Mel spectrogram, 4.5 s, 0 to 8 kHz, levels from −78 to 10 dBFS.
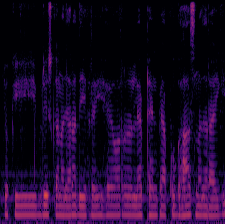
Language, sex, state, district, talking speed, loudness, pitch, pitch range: Hindi, male, Bihar, Jahanabad, 215 wpm, -39 LUFS, 125 Hz, 120-125 Hz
